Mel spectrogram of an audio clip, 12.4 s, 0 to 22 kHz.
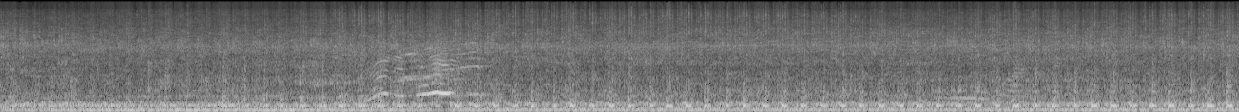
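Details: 2019 Roush Stage 3 Mustang V8, first start after a blown engine. Lumpy, uneven running with a wandering beat, barely hanging on and needing throttle to stay running. Camshaft position sensor circuit codes are set; a possible harness issue is suspected.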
